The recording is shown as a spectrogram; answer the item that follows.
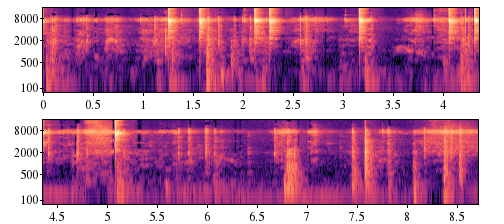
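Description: Fabric and objects being handled on a worktable: irregular sharp knocks, taps and rustles.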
